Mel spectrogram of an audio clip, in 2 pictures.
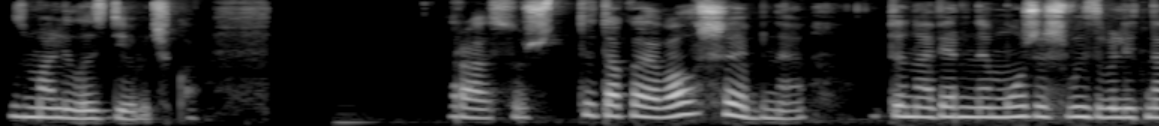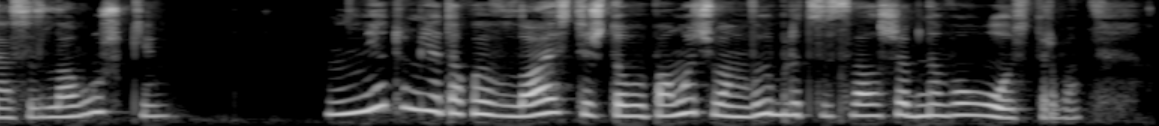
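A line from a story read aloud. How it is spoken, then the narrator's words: Plain. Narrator (Russian): ответила одинокая утка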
